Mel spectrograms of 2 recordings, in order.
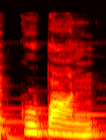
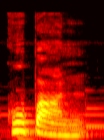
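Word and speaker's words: coupon: गलत प्रोनाउंस करते हैं इसकी दुष्ट प्रनंसीएशन है कूपन कूपन उर्दू में आप बेशक इसे ओपन ही कहे हैं लेकिन जब बात करनी हो इंग्लिश में तो इससे सही प्रोनाउंस करें उपाय नेक्स्ट वर्ड है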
